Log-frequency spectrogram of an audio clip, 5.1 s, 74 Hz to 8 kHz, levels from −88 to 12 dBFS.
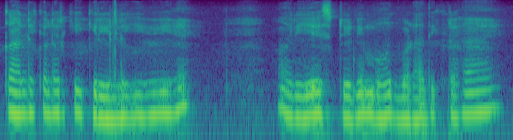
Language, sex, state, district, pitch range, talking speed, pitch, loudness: Hindi, female, Uttar Pradesh, Lalitpur, 165-185 Hz, 175 wpm, 180 Hz, -17 LUFS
